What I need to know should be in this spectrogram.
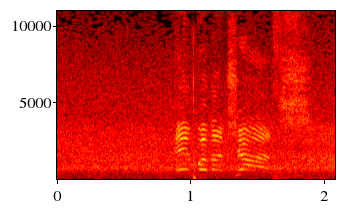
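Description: A football is struck with a thump.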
